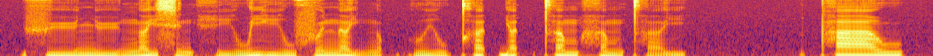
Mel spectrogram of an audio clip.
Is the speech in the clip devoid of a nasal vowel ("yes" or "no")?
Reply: yes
